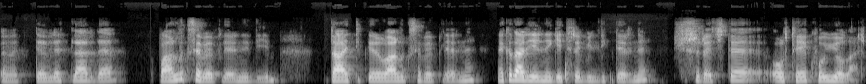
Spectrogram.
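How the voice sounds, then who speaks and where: Speaking at a moderate pace, a woman holds a fairly low pitch in a monotone, flat intonation. Her loudness swings widely over a quiet background. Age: 20s. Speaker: podcast host. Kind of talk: casual chat.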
